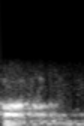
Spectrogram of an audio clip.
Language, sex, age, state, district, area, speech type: Maithili, male, 45-60, Bihar, Sitamarhi, rural, conversation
